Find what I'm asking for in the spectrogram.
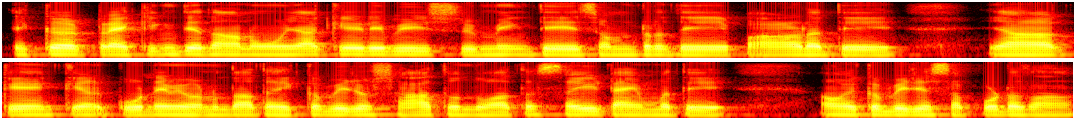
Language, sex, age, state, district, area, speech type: Sindhi, male, 30-45, Maharashtra, Thane, urban, spontaneous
